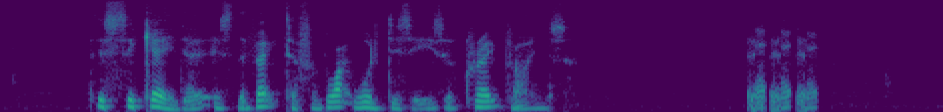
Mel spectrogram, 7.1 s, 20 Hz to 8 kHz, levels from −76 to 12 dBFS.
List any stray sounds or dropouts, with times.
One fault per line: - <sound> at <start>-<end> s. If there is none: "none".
- laugh at 5.6-6.1 s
